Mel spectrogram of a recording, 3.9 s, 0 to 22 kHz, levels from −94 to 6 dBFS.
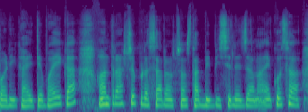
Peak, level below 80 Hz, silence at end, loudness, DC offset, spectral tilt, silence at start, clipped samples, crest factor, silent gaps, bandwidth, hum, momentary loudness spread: -12 dBFS; -70 dBFS; 0 s; -30 LUFS; under 0.1%; -5 dB/octave; 0 s; under 0.1%; 18 dB; none; 15 kHz; none; 3 LU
